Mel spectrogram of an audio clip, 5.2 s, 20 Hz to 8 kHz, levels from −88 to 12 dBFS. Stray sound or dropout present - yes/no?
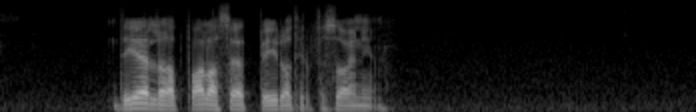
no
